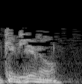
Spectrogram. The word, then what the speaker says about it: Caviezel: The fellow who was in Jesus Christ, John, was it Caviezel? Is that how you pronounce his name? – Jim Caviezel. – Caviezel, yeah.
